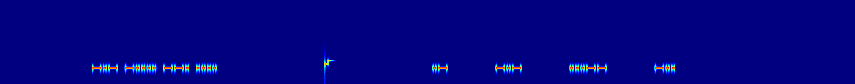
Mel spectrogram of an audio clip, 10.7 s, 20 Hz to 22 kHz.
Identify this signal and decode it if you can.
Morse code, heard as a keyed tone, about 36 wpm, spaced as for 18 wpm, 700 Hz. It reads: K6GH AK3D
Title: USA Call Signs - 4 Characters - 6x Character Spacing - 35wpm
